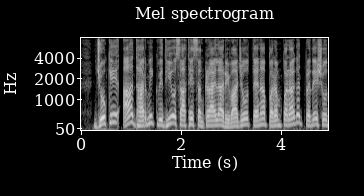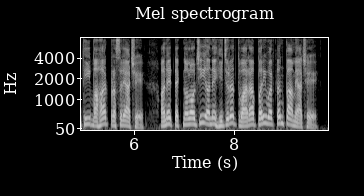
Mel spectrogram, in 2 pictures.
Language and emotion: Gujarati, neutral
